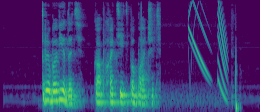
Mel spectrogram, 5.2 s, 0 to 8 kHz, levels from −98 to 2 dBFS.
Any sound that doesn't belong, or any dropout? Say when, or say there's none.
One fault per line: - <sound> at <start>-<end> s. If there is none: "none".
- chirp at 3.8-4.6 s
